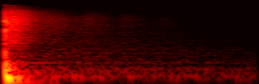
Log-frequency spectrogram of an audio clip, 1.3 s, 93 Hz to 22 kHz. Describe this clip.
Fat Vintage Snare
This is the aggregate recording of three different mics on a vintage Ludwig snare. Shure Sm57 on top, Royer 121 on bottom, mixed with a mono Neumann U47 overhead set up. Recorded beautifully on an API: Legacy Plus Console at a studio in Boston.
